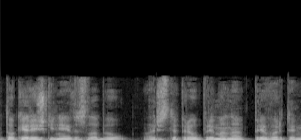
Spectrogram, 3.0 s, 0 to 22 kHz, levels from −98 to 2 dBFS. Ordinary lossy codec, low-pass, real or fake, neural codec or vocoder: AAC, 32 kbps; 9.9 kHz; real; none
